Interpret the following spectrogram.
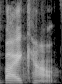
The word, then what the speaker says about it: viscount: Siri says it's Viscount, so that's final, I guess.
